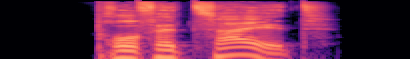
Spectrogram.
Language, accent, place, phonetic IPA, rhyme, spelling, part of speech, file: German, Germany, Berlin, [pʁofeˈt͡saɪ̯t], -aɪ̯t, prophezeit, verb, De-prophezeit.ogg
- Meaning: 1. past participle of prophezeien 2. inflection of prophezeien: third-person singular present 3. inflection of prophezeien: second-person plural present 4. inflection of prophezeien: plural imperative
